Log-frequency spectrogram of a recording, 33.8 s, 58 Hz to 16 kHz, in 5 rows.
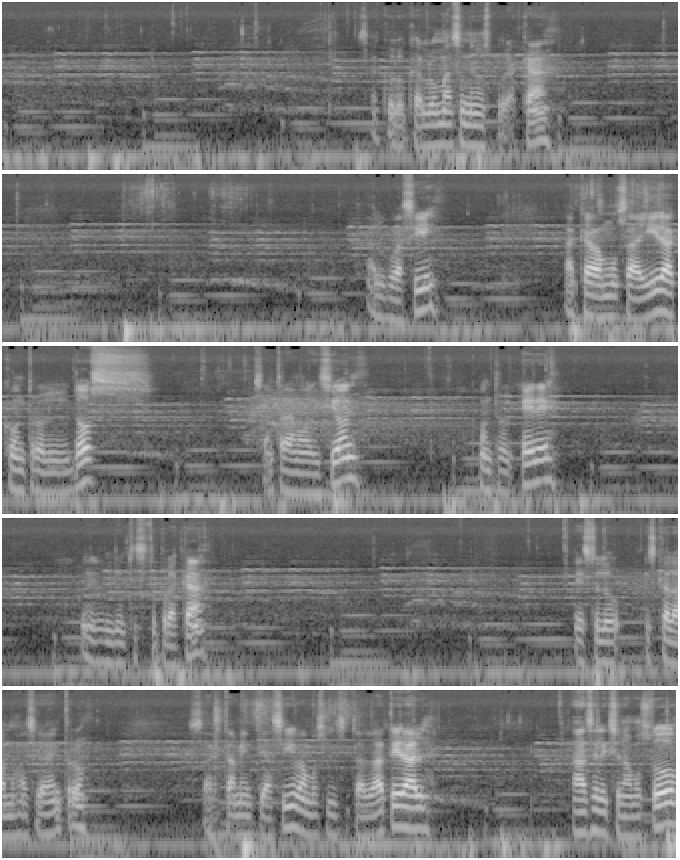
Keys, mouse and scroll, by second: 1.0-1.4 scroll up 3, 1.0 g, 2.3-3.0 scroll down 1, 3.0-3.4 scroll down 1, 3.7-4.1 shift+middle drag, 4.7 s, 6.2-7.2 drag, 7.7-8.2 drag, 8.5 KP_3, 9.6 click, 10.3-12.4 middle drag, 12.8 KP_1, 14.2 ctrl+2, 15.7 Tab, 17.0-17.4 scroll up 2, 18.4 ctrl+r, 23.2-24.3 drag, 25.0 click, 26.3 s, 28.9-29.4 scroll down 1, 29.9 KP_3, 30.6-32.0 scroll up 1, 32.0-32.4 scroll up 1, 32.4 a.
